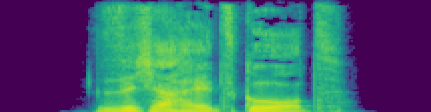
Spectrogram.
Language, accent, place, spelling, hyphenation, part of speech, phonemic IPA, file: German, Germany, Berlin, Sicherheitsgurt, Si‧cher‧heits‧gurt, noun, /ˈzɪçɐhaɪ̯t͡sˌɡʊʁt/, De-Sicherheitsgurt.ogg
- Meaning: seat belt, safety belt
